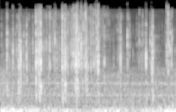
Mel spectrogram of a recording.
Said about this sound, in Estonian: ei pidanud tolle reieluud survele vastu ning katkesid jubeda raginaga.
